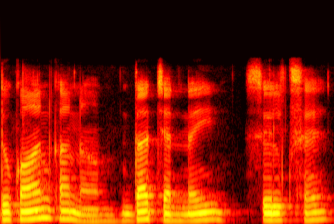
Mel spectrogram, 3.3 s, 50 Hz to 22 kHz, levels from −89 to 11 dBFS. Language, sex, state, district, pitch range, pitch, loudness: Hindi, male, Uttar Pradesh, Lucknow, 120-135 Hz, 130 Hz, -18 LUFS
